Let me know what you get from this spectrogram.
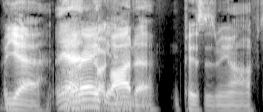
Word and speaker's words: Nevada: It's Nevada. That's hmm. just you said it correctly.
